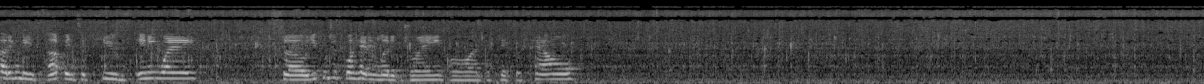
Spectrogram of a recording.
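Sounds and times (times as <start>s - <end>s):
steak sizzling in oil: 0.0s - 12.0s.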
